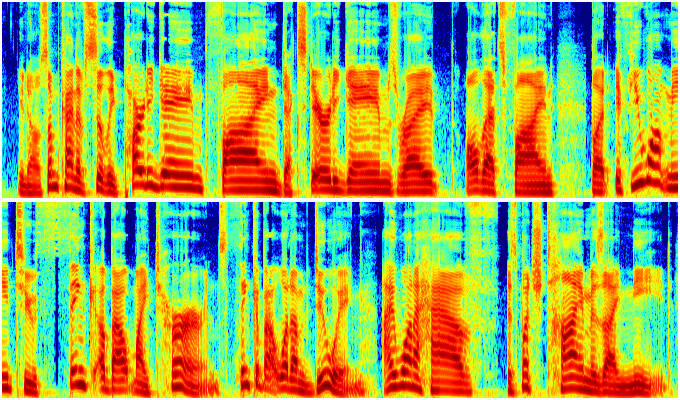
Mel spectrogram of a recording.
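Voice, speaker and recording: Speaking fairly slowly, a man's fairly high voice moves through very wide pitch swings. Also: dry, close sound with no echo. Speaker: board game reviewer. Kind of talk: casual video monologue. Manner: halting, with stammers and fillers.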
